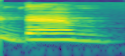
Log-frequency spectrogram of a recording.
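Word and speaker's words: damn: को नहीं प्रोनाउंस किया ऐसे ही डम डी ए एम एन है तो इसमें डम बोला एन का प्रोनंसिएशन नहीं किया यानी कि उच्चारण नहीं किया हाम एच वा एम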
